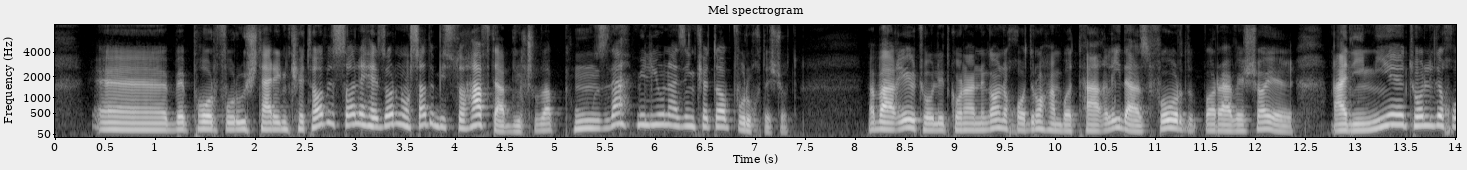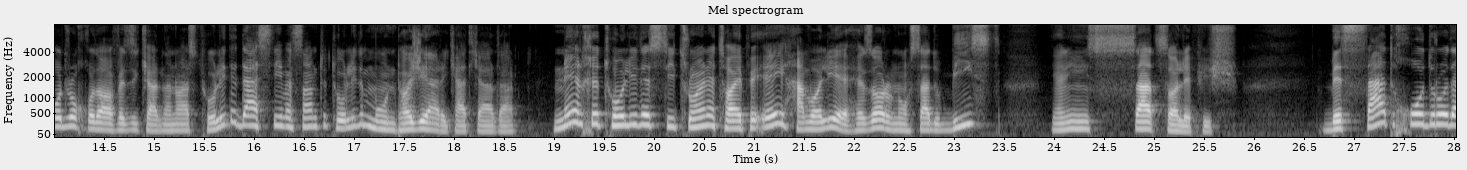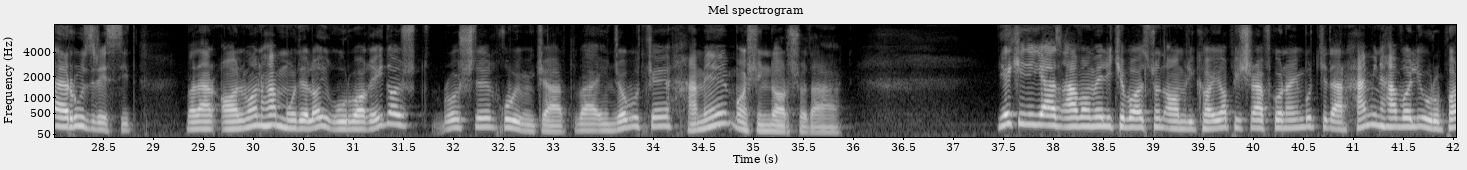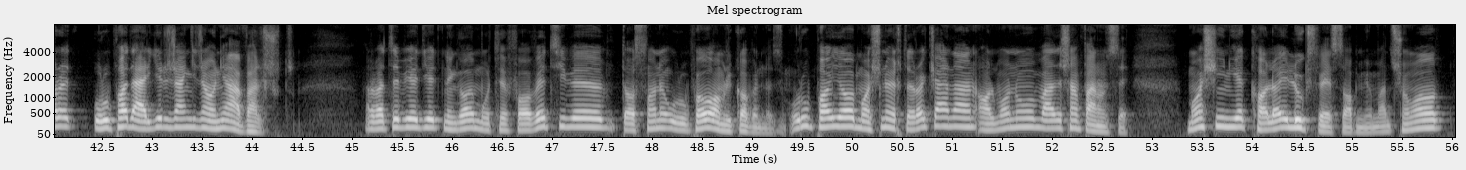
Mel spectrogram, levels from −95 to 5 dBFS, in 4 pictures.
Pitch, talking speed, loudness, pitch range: 155 Hz, 140 wpm, -19 LUFS, 125-190 Hz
